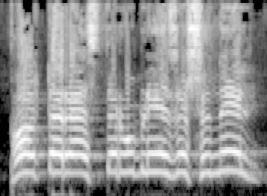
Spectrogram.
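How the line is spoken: Startled cry, usually quiet. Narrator (Russian): вскрикнул бедную Акакий Акакич, вскрикнул, может быть, в первый раз отроду бы отличался всегда тихостью голоса

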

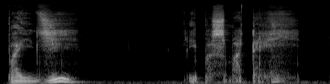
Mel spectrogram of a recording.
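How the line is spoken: Whispering angelic chorus. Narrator (Russian): легионы ангелов шептали ей на ух

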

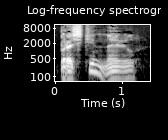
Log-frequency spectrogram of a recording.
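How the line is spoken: Quiet. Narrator (Russian): негромко сказала она

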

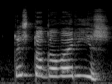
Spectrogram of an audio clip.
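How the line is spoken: Exclaimed. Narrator (Russian): воскликнул Финтус

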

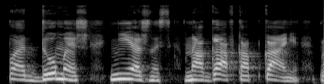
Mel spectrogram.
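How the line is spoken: Grumbled. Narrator (Russian): проворчал Фикс

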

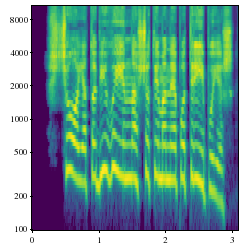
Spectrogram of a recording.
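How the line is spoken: Shouting. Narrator (Ukrainian): крикнула Кайдашиха

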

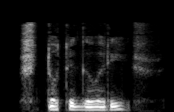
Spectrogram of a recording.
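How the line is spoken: Whisper. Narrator (Russian): прошептала она

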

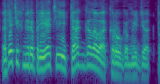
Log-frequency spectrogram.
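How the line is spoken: Laughing. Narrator (Russian): посмеялся Сильченко

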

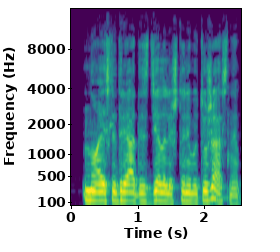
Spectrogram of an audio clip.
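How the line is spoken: Grumbling. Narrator (Russian): проворчал Алмаз

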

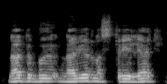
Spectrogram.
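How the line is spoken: Uncertain. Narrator (Russian): неуверенно произнес Лазарев

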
